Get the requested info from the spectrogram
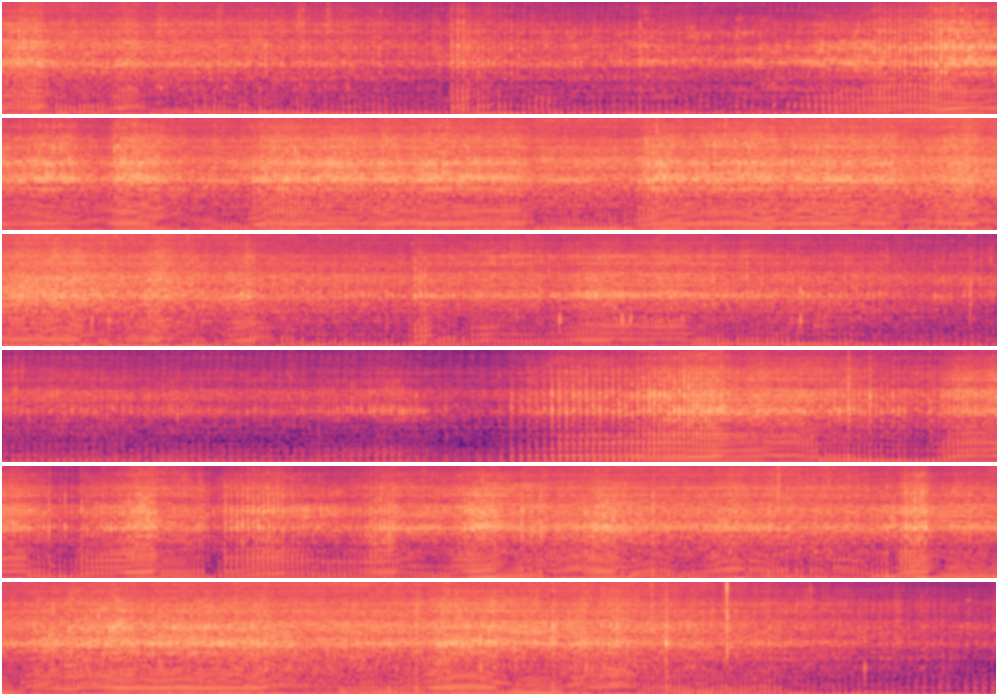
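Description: KTM single-cylinder four-stroke motocross bike engine being ridden hard, revving up and falling back again and again as the rider works the throttle and gears. The throttle shuts briefly a little past halfway before the engine pulls again, with wind noise and chassis clatter under it.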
